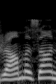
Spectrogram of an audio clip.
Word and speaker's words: Ramazan: In the Persian language, the Arabic letter is pronounced as Z. Some Muslim countries with historical Persian influence, such as Azerbaijan, Iran, India, Pakistan and Turkey, use the word Ramazan or Ramzan.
